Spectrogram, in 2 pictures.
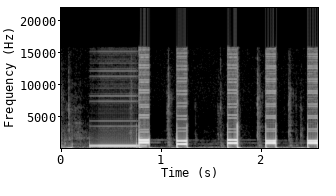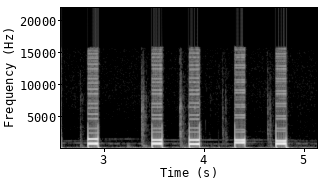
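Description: A phone is being dialed: a short steady dial tone gives way to ten brief keypad beeps in a slightly uneven rhythm, each a crisp electronic double tone.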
